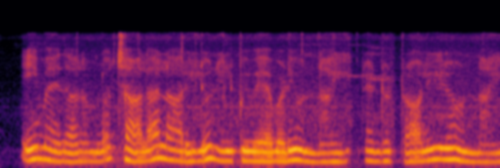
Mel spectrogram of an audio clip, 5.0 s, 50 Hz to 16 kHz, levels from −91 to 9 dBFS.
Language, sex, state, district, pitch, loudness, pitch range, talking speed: Telugu, female, Telangana, Komaram Bheem, 210 Hz, -14 LUFS, 200-225 Hz, 105 wpm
